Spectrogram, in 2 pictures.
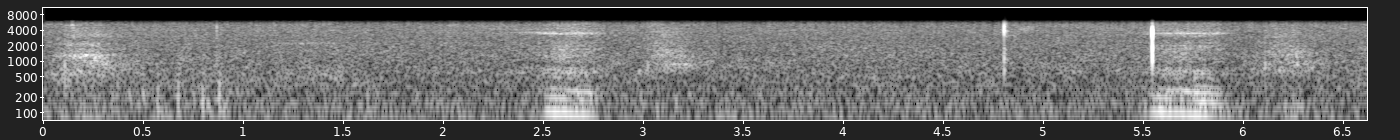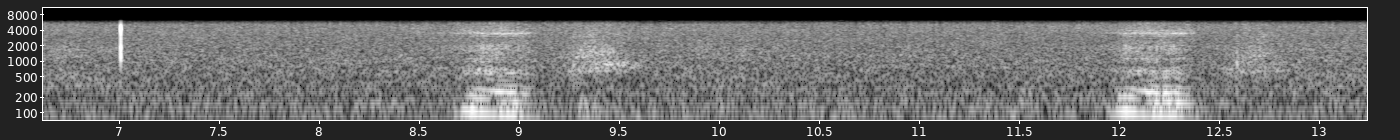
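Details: Faint, low rumbling snores every few seconds from a sleeping man, recorded by someone who says his snoring keeps them awake; quiet room noise and a few clicks.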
